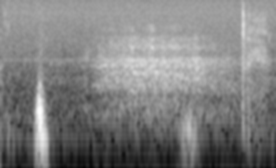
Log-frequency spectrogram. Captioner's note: laughter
